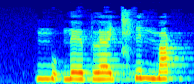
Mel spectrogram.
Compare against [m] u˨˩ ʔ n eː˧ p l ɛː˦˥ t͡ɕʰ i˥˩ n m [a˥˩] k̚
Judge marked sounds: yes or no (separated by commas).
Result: yes, yes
